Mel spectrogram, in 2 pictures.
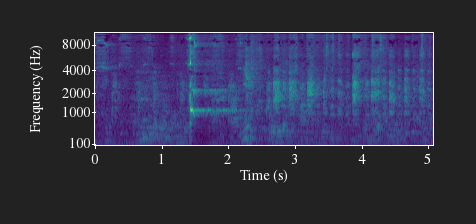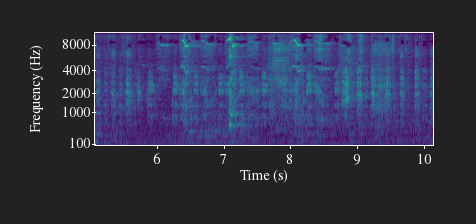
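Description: Border collie panting rapidly with its mouth open, mixed with voices. A brief high-pitched squeak comes about a second and a half in, and another near seven seconds.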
